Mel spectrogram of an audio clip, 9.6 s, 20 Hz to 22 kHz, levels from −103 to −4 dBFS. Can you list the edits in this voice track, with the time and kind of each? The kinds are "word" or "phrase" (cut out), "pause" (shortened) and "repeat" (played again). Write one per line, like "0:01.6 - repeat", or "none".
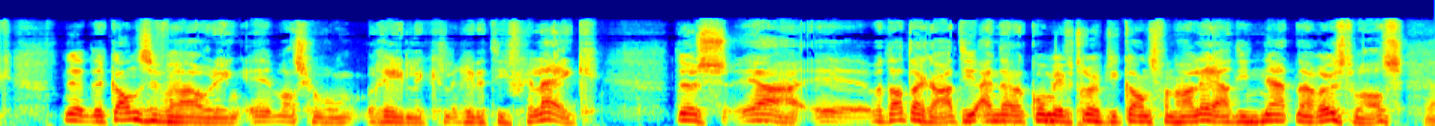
none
